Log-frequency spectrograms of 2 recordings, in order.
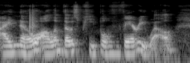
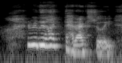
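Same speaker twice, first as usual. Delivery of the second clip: touched reply; 10 semitones higher than usual. Retold or imitated. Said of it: "I was like".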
